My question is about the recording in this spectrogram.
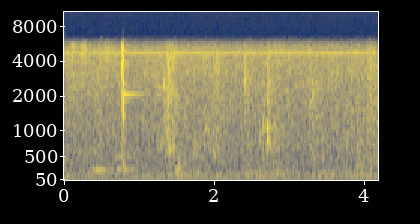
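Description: A quiet, hushed room with a few sharp, isolated clicks and taps, the loudest about a second in, over a faint steady hum.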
